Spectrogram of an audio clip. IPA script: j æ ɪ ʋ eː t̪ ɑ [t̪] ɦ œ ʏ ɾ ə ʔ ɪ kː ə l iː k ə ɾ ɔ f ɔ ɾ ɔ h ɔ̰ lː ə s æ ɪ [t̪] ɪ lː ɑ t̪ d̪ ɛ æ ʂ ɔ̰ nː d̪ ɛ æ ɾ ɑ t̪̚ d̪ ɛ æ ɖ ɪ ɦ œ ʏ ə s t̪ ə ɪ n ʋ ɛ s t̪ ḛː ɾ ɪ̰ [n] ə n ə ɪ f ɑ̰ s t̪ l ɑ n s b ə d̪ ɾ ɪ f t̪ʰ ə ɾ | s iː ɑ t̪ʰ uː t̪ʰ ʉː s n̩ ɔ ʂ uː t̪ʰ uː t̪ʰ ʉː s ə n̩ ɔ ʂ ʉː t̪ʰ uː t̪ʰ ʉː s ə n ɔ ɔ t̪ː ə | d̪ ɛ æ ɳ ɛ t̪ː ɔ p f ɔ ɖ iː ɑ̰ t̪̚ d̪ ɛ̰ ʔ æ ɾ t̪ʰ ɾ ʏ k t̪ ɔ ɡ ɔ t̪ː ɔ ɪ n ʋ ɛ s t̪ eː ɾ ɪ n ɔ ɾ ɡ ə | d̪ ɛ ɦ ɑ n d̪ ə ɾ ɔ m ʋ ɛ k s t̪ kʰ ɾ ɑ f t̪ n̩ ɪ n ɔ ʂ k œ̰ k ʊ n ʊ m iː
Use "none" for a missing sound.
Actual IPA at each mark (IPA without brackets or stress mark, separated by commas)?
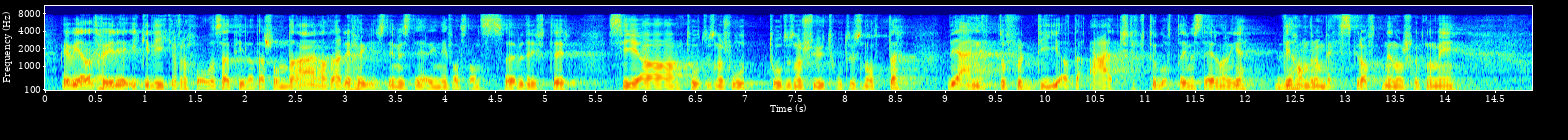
t̪, t̪ʰ, ŋ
